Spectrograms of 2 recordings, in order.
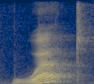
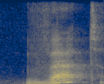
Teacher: when I'm saying wet, I'm using just my lips. Vet, I'm using my teeth and my lips.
